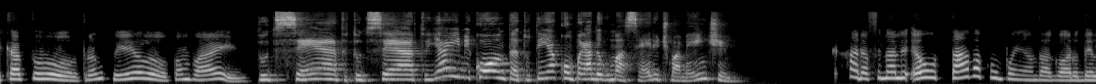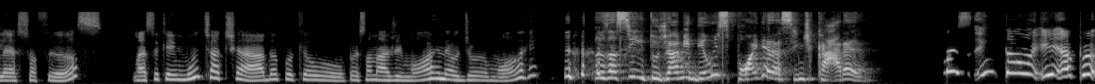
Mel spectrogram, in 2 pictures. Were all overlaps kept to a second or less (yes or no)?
yes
